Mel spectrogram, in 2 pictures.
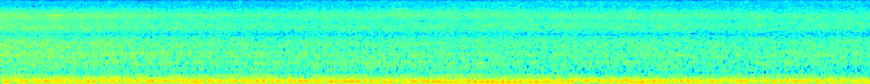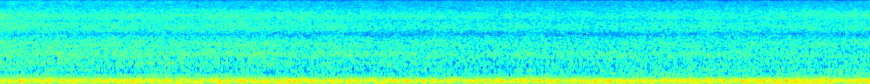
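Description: Steady low rumble of road traffic, the continuous hum of many cars on a city freeway.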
